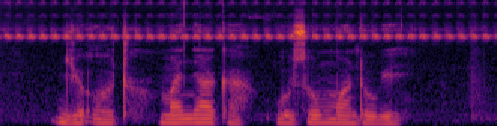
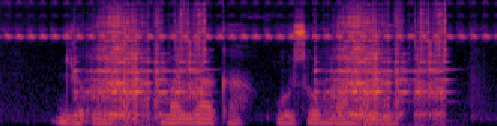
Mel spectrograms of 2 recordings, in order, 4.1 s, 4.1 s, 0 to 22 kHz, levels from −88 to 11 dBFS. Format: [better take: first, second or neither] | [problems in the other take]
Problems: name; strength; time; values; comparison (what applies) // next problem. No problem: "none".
first | background sound (Dishes, pots, and pans / Glass); 3 dB above the speech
